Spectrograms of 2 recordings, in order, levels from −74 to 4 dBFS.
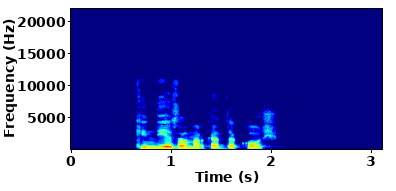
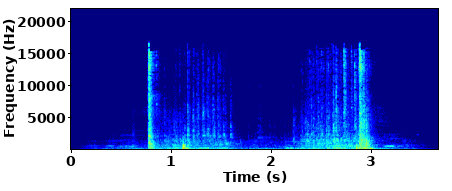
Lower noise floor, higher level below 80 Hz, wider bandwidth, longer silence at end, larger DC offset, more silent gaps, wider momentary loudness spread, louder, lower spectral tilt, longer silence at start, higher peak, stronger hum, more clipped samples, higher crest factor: first, -83 dBFS vs -59 dBFS; second, -80 dBFS vs -54 dBFS; second, 11 kHz vs 17 kHz; first, 1.1 s vs 0.2 s; neither; neither; second, 9 LU vs 21 LU; first, -24 LUFS vs -36 LUFS; first, -7 dB/octave vs -3.5 dB/octave; first, 0.65 s vs 0.2 s; first, -6 dBFS vs -14 dBFS; neither; neither; second, 20 dB vs 26 dB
